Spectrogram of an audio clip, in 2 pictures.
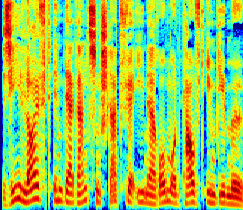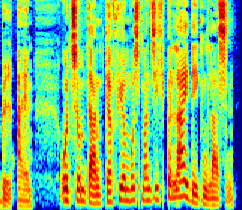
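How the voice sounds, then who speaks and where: A man's voice: mid-range voice, very animated, fairly quick, a little mellow, studio quality. A man narrating a literary radio drama as a wry storyteller who echoes an aggrieved wife's thoughts. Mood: indignant, wry.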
